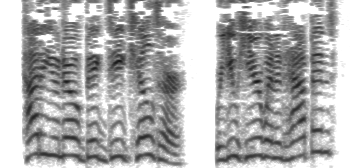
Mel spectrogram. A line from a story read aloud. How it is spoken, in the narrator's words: Salt called out to him, then dropped her shoulders in exasperation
